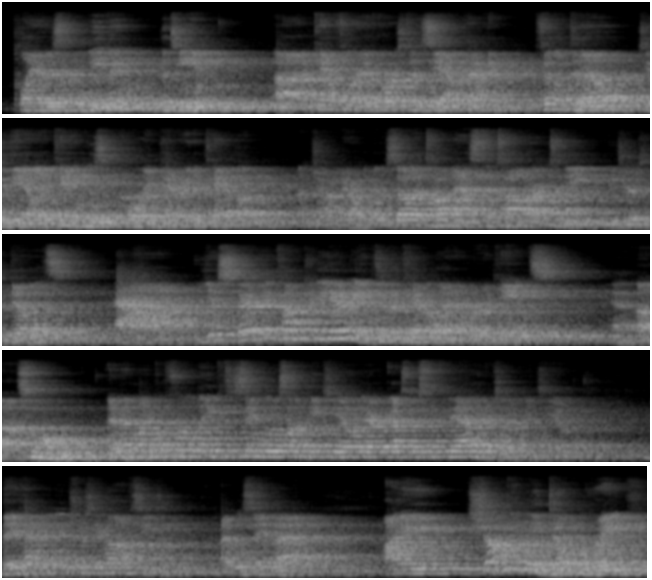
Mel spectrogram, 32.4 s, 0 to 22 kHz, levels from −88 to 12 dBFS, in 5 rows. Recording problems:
room echo; strong; dies away in 3 s
off-mic speech; far

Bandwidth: 14.5 kHz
